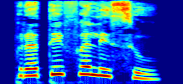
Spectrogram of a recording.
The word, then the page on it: ಪ್ರತಿಫಲಿಸು: prati phalisu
